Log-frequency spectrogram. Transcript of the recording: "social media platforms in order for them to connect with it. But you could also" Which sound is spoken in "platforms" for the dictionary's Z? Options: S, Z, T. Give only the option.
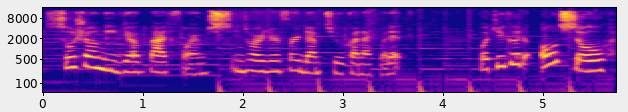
S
